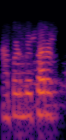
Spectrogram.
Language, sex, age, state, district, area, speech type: Odia, female, 60+, Odisha, Jharsuguda, rural, conversation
